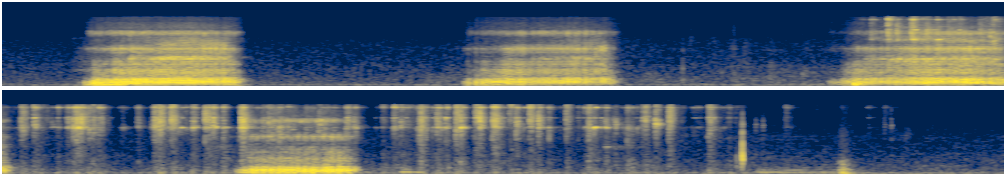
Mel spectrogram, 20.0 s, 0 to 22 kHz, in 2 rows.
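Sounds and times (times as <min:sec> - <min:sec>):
woman snoring with rattly crackle: 0:00.8 - 0:02.5, 0:04.6 - 0:06.2, 0:08.3 - 0:10.3, 0:12.4 - 0:13.6.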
